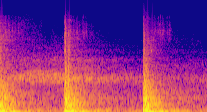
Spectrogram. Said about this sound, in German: Da stand Gustav vor der schweren Holztür. Er hob die Hand und klopfte.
